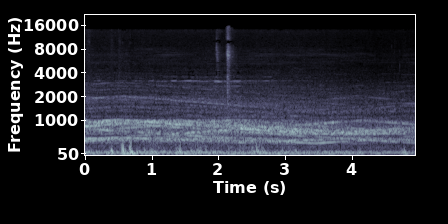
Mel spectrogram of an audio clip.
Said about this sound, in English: Air raid sirens ring out in Jerusalem as explosions light up the night sky. This is as Iran launched an unprecedented attack on Israel last night.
